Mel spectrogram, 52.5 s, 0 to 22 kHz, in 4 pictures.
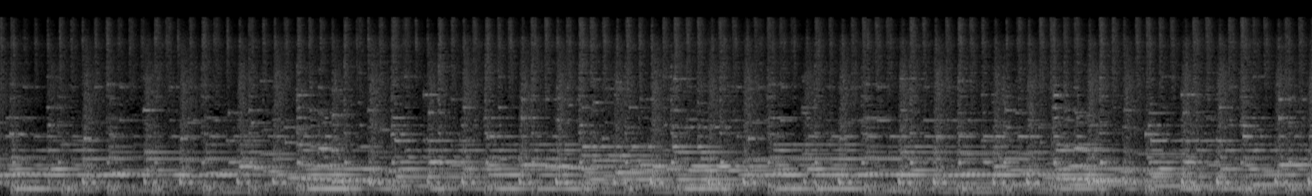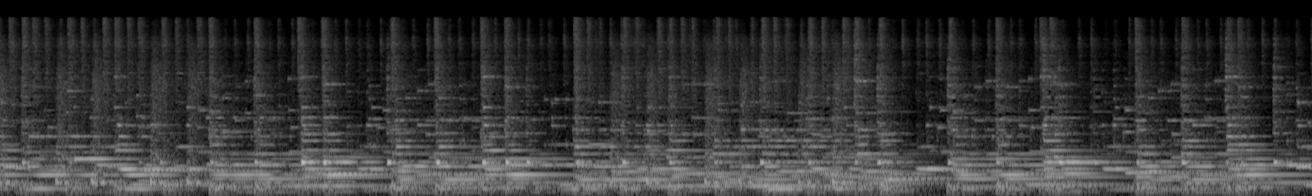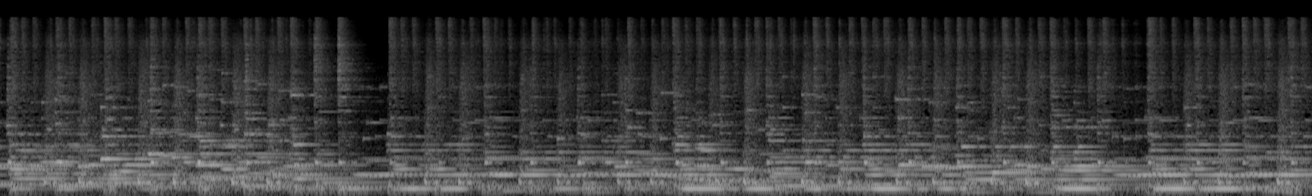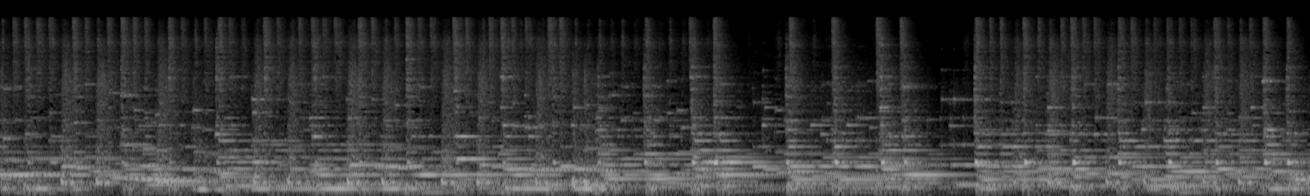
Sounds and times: Vibraphone: 0.0 - 52.4.

